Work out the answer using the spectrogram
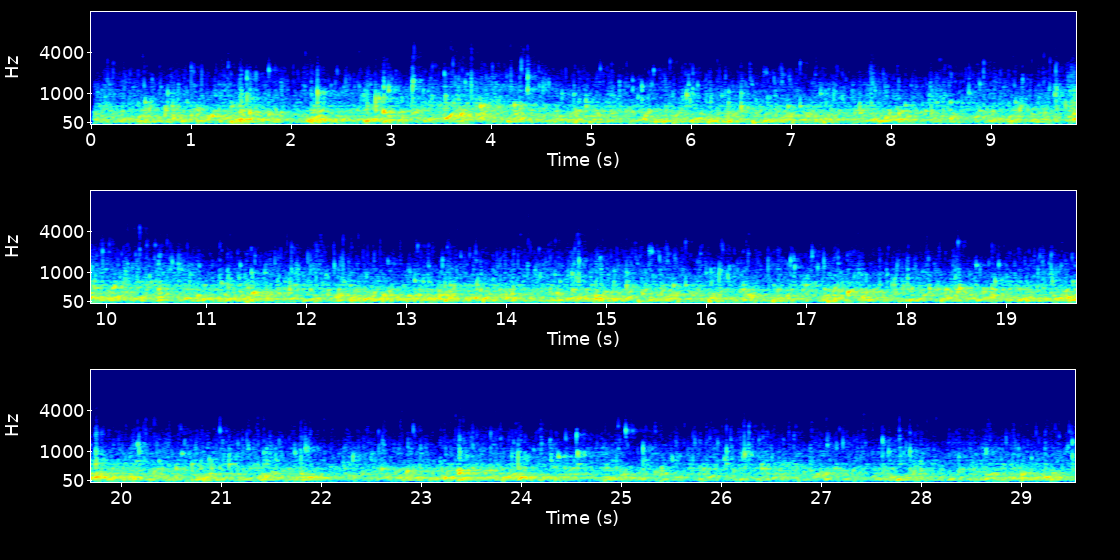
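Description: Underwater ambience picked up by a submerged camera: a continuous muffled low rumble of moving water with fine crackling on top, muted of all high sound.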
